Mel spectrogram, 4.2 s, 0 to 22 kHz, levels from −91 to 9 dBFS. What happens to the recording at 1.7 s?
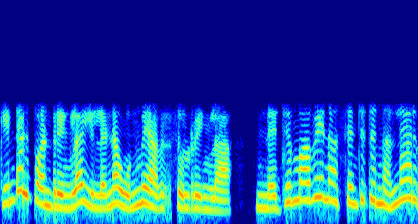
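Right after "கிண்டல் பண்றீங்களா இல்லைனா", from about 1.62 to 1.73 s, there's VoIP packet loss concealed by the speech codec. Around 90 ms of audio went missing, consistent with three dropped packets, and the decoder papered over it by stretching its last pitch and filter, so you hear a fading smear instead of real sound.

That stretch also sits inside the G.729 codec coloring the whole clip. It's an 8 kbit/s coder that rebuilds speech from a filter, a pitch predictor and a few pulses. The line passes only about 200 Hz to 3.6 kHz, and the rough, synthetic texture is plainly audible.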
